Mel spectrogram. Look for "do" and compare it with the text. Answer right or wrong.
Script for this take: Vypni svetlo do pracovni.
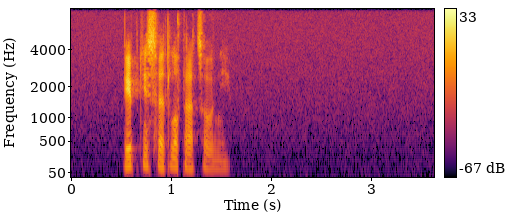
wrong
